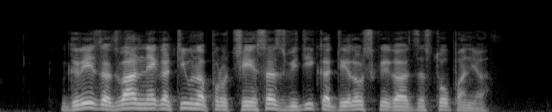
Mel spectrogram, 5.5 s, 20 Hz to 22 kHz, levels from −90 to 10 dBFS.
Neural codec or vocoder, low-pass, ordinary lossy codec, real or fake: codec, 16 kHz, 2 kbps, X-Codec, WavLM features, trained on Multilingual LibriSpeech; 7.2 kHz; none; fake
